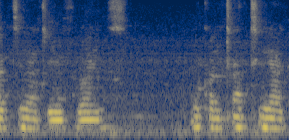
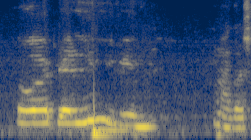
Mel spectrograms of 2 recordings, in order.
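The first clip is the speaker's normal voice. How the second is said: talking through a yawn, higher and louder; 7 semitones higher, 8 dB louder than usual. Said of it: "I'm sorry I keep yawning".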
